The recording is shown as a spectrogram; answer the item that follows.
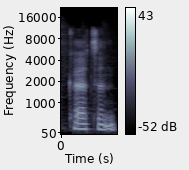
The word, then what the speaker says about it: Kurten: today I am very happy to welcome curtain too and have I said your surname correctly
